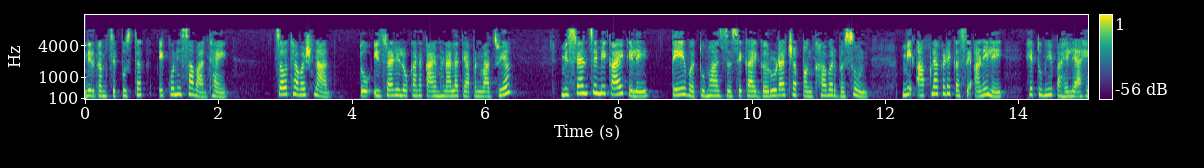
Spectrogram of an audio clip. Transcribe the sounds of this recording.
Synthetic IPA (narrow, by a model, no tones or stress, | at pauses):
niɾɡəmt͡sepust̪əkekonisaʋad̪ʱãẽ | t͡səwt̪ʰjaʋəɾʂnat̪ː | oʔid͡zɾaeliːlokanːakajm̤əɽ̃alat̪eapəɳʋad͡zuja | misɾjãnt͡semiːkajkele | t̪eʋət̪um̤asd͡zəsekajɡəɾuɽat͡ɕjapəŋkʰaʋəɾbəsuːn | miːʔapɳjakəɽekəsḛʔaɽ̃ile | het̪um̤iːpaɦileaɦe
